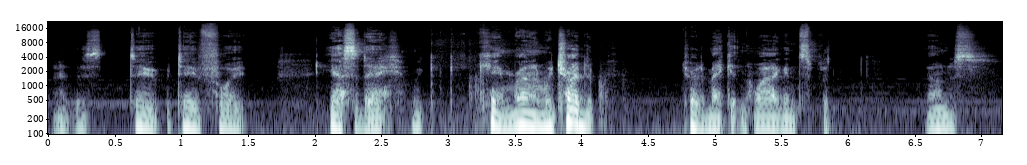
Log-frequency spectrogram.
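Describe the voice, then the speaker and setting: A man's voice: on the low side, fairly even intonation, normal speed, darkish tone, faint music behind, close to an everyday voice. A man voicing a frightened male half-orc survivor who stammers urgently. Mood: distraught.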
